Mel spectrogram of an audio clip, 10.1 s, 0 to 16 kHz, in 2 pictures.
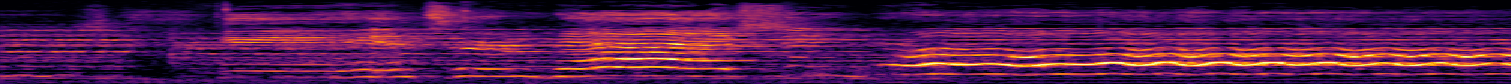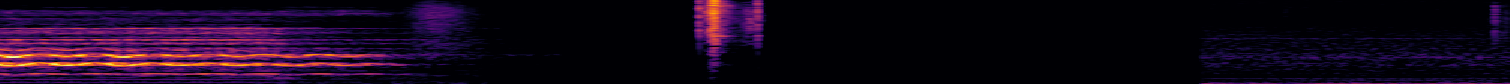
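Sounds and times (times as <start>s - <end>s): sharp double click: 7.4s - 7.6s.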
